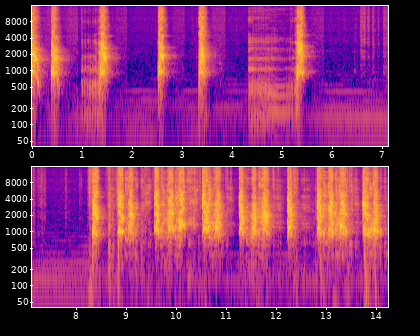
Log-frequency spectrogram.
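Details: A new puppy uncertain about Anja the pet fox fires off spaced sharp barks, a throaty growling bark, a quiet pause, then a rapid, almost continuous string of excited high yaps.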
